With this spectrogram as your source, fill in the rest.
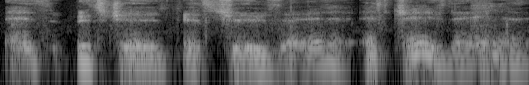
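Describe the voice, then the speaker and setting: Using a put-on character voice, a man at medium pitch talks at a fairly slow pace. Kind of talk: rough, colloquial.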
